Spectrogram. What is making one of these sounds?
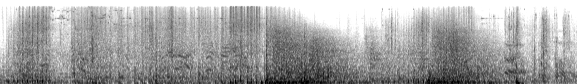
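Rapid gunfire rings out in bursts.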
